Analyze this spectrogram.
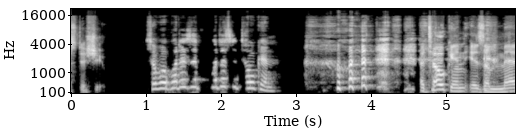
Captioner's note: laughs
